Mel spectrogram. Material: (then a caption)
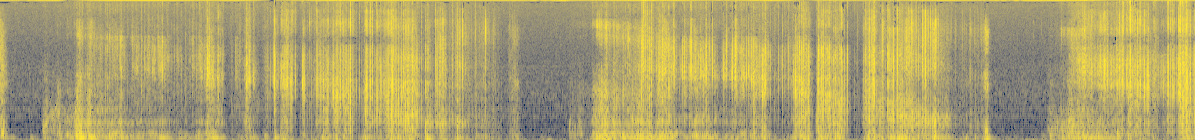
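Foam. Fingertips and nails scratch quickly across the top of a black foam windscreen on a microphone. The result is a dense, crackling, low-heavy rumble with a rain-like texture. It comes in bursts separated by brief quiet gaps.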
